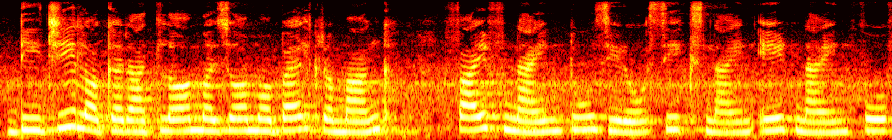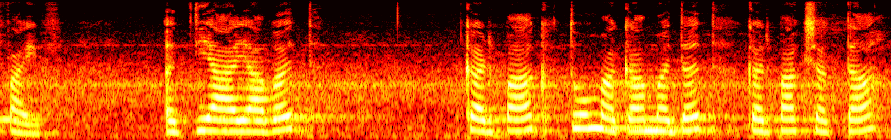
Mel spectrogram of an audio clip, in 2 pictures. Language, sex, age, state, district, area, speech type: Goan Konkani, female, 18-30, Goa, Quepem, rural, read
